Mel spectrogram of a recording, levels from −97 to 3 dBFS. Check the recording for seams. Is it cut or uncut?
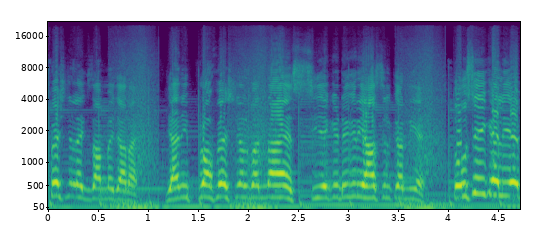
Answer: uncut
